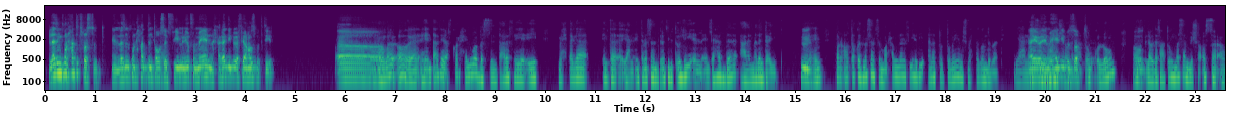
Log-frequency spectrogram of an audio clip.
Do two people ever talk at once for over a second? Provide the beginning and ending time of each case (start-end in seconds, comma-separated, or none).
19.7-20.9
